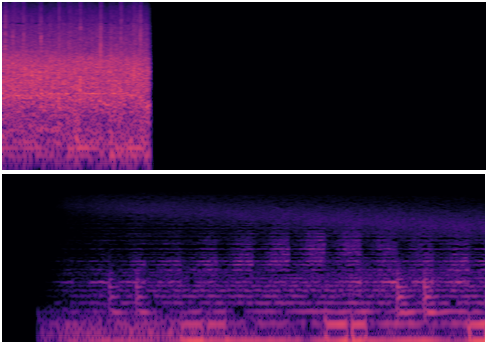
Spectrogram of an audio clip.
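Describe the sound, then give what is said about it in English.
A loud, dense burst of crowd applause for Speaker Nancy Pelosi at the Cap Times Idea Fest in Madison lasts about two seconds and cuts off abruptly. Several seconds of silence follow, then a steady, lower rhythmic sound begins. “So let's give a gigantic round of applause to Speaker Nancy Pelosi.”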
